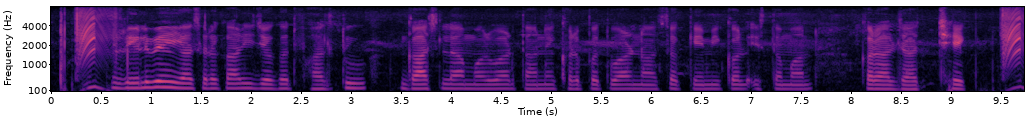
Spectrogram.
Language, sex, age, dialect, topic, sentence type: Magahi, male, 25-30, Northeastern/Surjapuri, agriculture, statement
